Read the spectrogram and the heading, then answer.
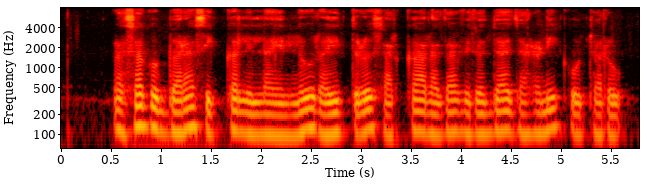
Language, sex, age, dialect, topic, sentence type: Kannada, male, 18-24, Mysore Kannada, agriculture, statement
